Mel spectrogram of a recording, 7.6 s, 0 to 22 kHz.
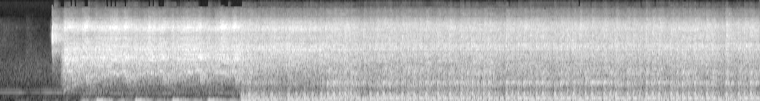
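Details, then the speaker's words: Yamaha YFZ450, first start after clearing a blocked fuel line with compressed air, on a battery charger: cranks briefly, catches and settles into a steady throbbing idle; running well but carburetor needs fine-tuning. "well you have it guys she's running good i gotta fine tune it i don't think the carburetor is 100 on this thing"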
